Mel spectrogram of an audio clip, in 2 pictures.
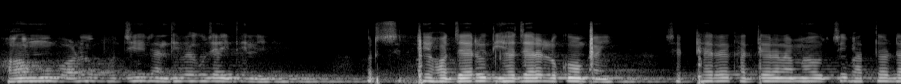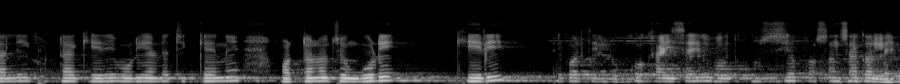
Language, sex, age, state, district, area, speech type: Odia, male, 18-30, Odisha, Khordha, rural, spontaneous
